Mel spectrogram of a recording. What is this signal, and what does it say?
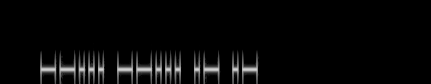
Morse code, heard as a keyed tone, about 25 wpm, 700 Hz. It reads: 77AA
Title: Common Cut Numbers - 4-Digit 25wpm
